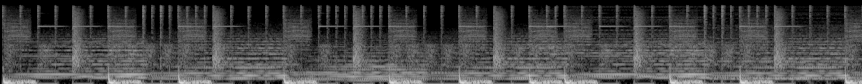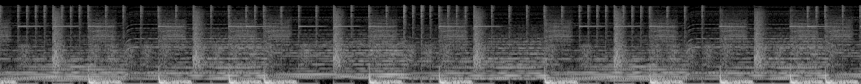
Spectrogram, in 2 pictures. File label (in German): Hip Hop Alarme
